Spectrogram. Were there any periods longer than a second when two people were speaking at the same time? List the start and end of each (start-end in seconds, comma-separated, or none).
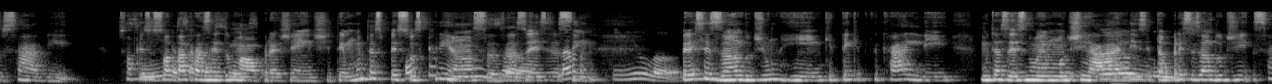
1.2-2.7, 4.0-6.0, 10.1-12.2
